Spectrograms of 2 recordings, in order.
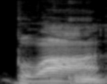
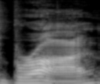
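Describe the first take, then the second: First: The consonant after b is an l sound. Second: The consonant after b is an r sound. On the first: "it's pronounced with an L sound" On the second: "because it's bra"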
